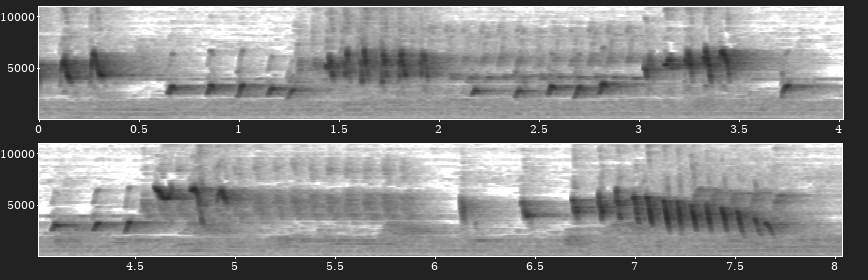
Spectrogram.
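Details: Javan bush lark song meant to prompt other birds to sing: lively series of high chirps, stepped notes and rapid buzzy trills, nearly continuous, over a faint low hum.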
